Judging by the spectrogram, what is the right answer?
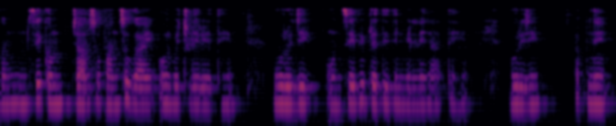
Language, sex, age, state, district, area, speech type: Hindi, female, 45-60, Madhya Pradesh, Ujjain, rural, spontaneous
